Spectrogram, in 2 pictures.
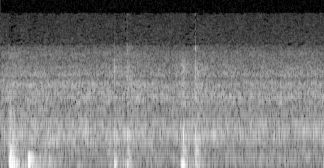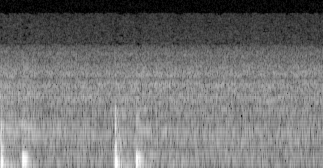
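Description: Faint clicking of a computer mouse and keyboard: five quick pairs of clicks, spread out over a few seconds.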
